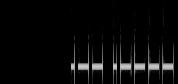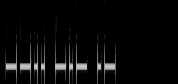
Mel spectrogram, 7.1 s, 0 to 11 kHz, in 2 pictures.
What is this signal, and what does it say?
Morse code, heard as a keyed tone, about 17 wpm, 700 Hz. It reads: W1ZKA
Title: USA Call Signs Repeated 3x 17wpm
